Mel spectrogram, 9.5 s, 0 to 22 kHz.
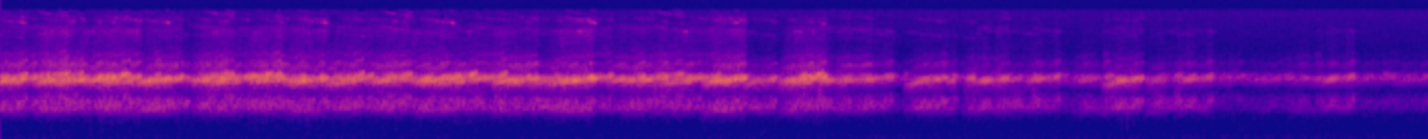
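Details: Frogs at a pasture pond, recorded with a Zoom 6, quieting as someone approaches: a loud trilling chorus breaks up after about five seconds into scattered pulses, then fades to a faint distant murmur.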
